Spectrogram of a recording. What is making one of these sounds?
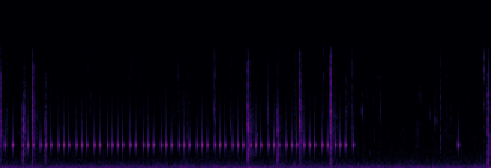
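A game menu ticks rapidly as a counter climbs.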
